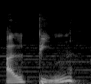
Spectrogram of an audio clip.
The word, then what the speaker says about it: Alpine: że przecież Renault wróciło do Alpine, bo tak się powinno wymawiać e, tę markę, mm.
